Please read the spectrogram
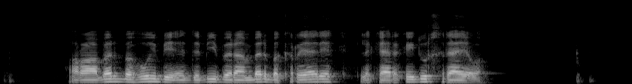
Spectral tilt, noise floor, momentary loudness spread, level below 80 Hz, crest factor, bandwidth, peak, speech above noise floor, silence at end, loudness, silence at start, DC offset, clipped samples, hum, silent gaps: -8.5 dB/octave; -85 dBFS; 7 LU; -60 dBFS; 16 dB; 11 kHz; -10 dBFS; 61 dB; 1.45 s; -25 LUFS; 0.7 s; under 0.1%; under 0.1%; none; none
